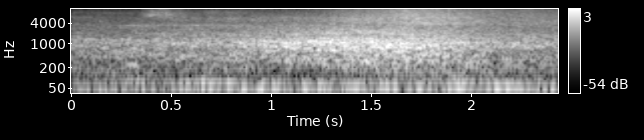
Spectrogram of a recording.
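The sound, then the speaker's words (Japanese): A car rushes past on a busy narrow street with a narrow sidewalk in Kamakura, Japan, its broad whooshing roar swelling toward the middle and easing off, over a steady low rumble of wind and traffic. “すごい車の音ブーンって入ってるかもしれない”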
